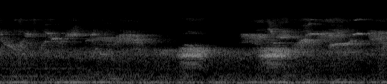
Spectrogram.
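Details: Crows calling among other birds, which reportedly go quiet on hearing them; two harsh caws stand out against a background of thin high chirps and twitters from smaller birds.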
